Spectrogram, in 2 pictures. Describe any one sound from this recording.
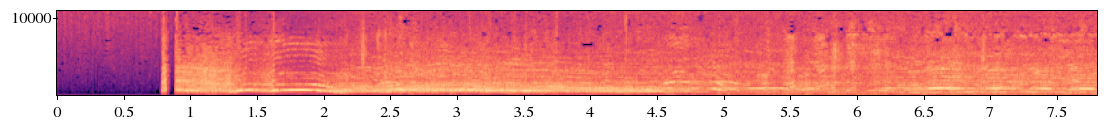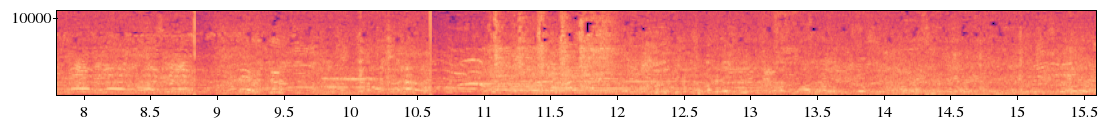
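A large crowd of performers chants and sings together outdoors.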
